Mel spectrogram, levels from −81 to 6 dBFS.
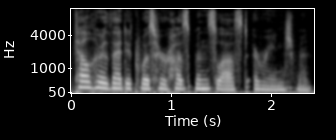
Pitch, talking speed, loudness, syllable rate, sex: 175 Hz, 220 wpm, -17 LUFS, 5.4 syllables/s, female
